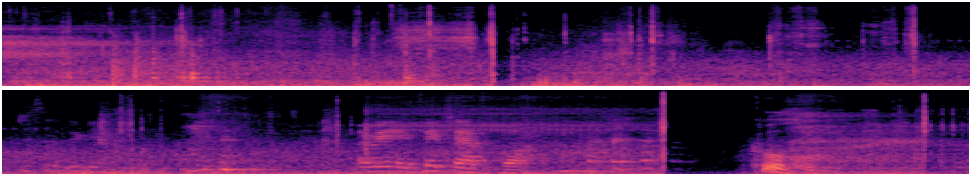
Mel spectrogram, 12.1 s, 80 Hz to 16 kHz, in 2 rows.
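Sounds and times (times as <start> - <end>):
wind rumble on microphone: 0.0 - 5.2.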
